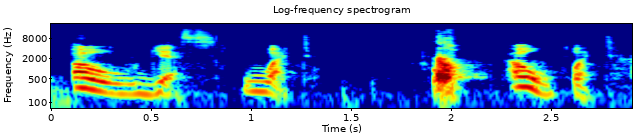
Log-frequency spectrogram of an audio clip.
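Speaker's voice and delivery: normal talking voice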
